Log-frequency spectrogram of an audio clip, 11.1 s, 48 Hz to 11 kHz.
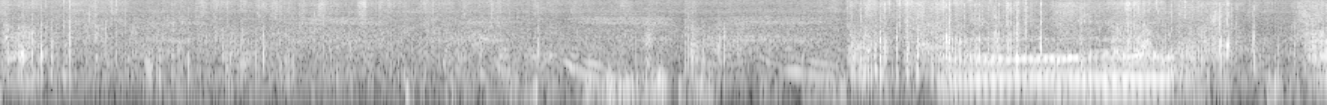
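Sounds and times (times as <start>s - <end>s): wolf growling: 7.8s - 10.2s.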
